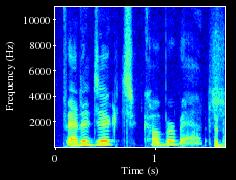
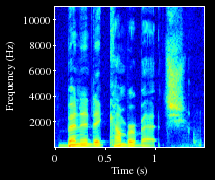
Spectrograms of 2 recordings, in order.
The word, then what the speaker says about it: Benedict Cumberbatch: Bender Cumberbatch. I don't know how to say his name. – Benedict Cumberbatch. Yeah, finish that whiskey. – Benedict Cumberbatch.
